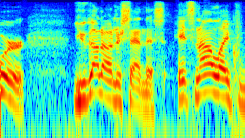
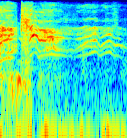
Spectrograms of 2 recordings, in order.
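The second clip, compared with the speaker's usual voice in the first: shrieking high laugh; burst of laughter; 4 dB quieter than usual. Real, not acted. Laughing at the crazy classroom story, shrieking laugh. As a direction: let a shrill laugh burst out.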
